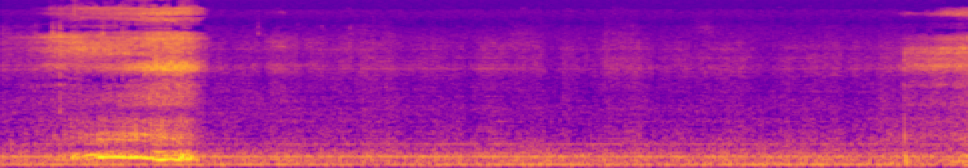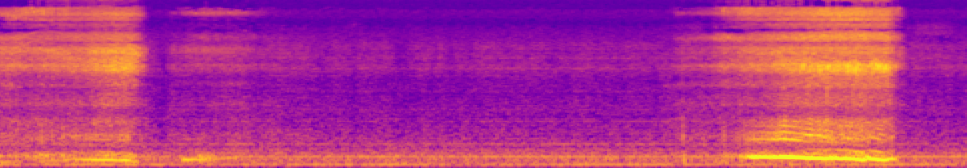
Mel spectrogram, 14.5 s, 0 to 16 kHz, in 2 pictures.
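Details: A sleeping pit bull dog, tired after a full day of activity, gives three low, rumbling snores about six seconds apart, roughly 10 breaths a minute, over steady room hum; snoring.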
